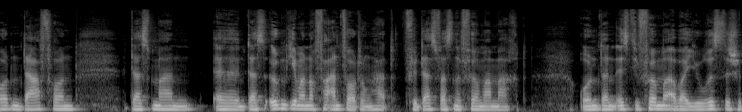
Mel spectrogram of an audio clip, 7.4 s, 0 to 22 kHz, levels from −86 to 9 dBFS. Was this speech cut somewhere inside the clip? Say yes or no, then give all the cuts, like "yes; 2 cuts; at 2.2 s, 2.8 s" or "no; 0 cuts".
no; 0 cuts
